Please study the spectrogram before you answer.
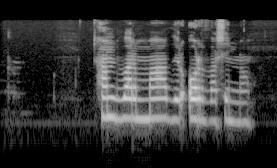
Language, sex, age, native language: Icelandic, male, 10, Icelandic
